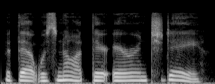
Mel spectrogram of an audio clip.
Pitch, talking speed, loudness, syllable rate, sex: 175 Hz, 225 wpm, -16 LUFS, 4.8 syllables/s, female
